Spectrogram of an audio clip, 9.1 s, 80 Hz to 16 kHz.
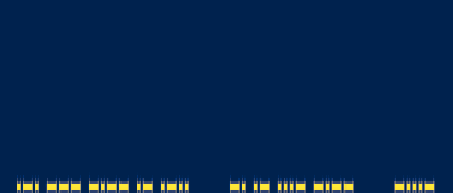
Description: Morse code, heard as a keyed tone, about 20 wpm, 700 Hz. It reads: ROYAL NAVY <BT>
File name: UK MASTER QSOs TRAINING / 20WPM / UK MASTER QSOs 0029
